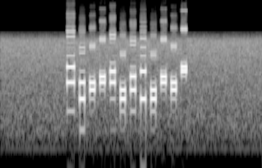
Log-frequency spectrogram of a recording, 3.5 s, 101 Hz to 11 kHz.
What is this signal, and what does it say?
Multi-frequency trunk signalling (R1, as on North American trunks), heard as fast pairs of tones, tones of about 70 ms. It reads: KP 2369157163 ST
